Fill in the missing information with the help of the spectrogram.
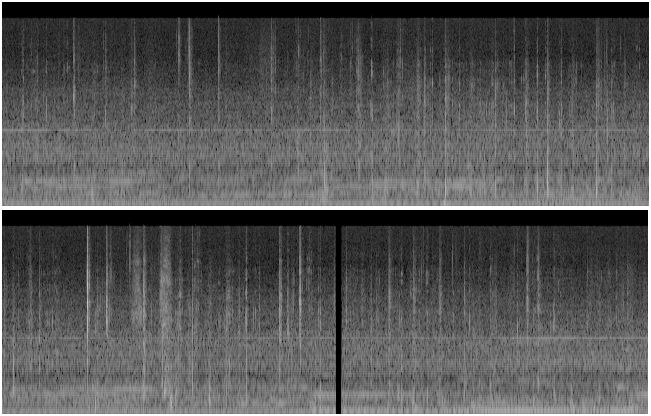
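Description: Close-miked chewing and mouth sounds of a person eating a fast-food sandwich, with scattered wet smacks and clicks.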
